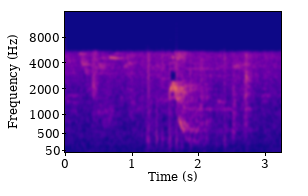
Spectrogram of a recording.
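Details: Six-week-old Border Terrier puppies: one short whining yelp that slides down from a high squeak to a lower tone, among faint clicks and soft rustling indoors.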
